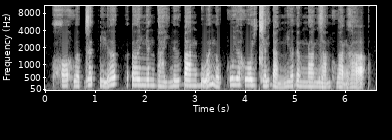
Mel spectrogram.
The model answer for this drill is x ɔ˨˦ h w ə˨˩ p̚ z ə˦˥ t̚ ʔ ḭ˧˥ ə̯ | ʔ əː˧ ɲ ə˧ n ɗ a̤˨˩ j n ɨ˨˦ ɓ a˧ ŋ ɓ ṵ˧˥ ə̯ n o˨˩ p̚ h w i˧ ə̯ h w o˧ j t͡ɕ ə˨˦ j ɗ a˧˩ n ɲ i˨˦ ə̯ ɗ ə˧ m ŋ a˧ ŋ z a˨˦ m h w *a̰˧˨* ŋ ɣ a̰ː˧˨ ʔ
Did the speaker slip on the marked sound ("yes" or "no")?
no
